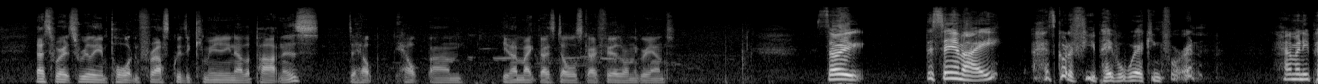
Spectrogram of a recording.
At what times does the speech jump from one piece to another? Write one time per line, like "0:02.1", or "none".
0:01.7
0:03.5

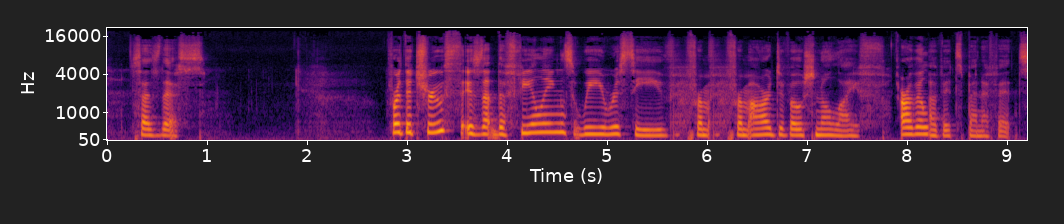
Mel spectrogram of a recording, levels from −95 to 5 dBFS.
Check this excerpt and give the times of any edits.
0:06.0
0:07.8
0:08.2

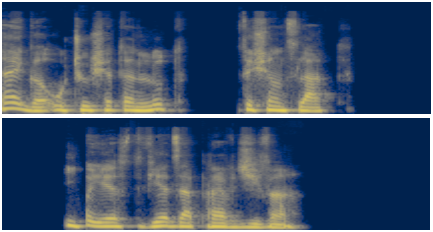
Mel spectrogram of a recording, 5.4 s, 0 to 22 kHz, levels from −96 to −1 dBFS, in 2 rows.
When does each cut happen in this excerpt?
0:01.5
0:03.2

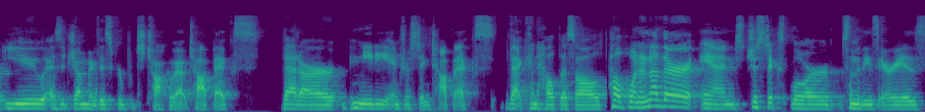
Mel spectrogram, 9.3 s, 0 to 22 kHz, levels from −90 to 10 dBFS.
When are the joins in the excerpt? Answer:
0:01.0
0:01.4
0:02.7
0:03.5
0:05.0
0:06.1

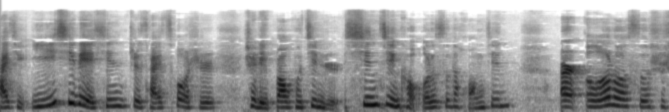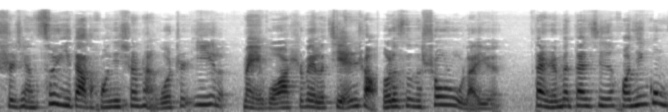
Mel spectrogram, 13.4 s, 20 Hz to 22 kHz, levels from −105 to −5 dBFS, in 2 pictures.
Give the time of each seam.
none

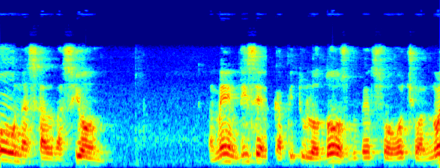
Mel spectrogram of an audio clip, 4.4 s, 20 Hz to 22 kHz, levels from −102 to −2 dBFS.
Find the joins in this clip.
0:02.6

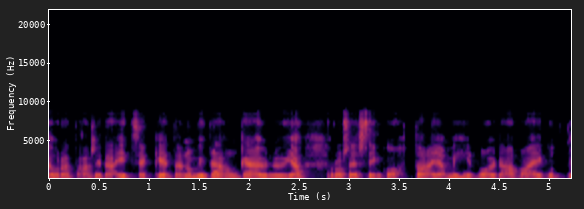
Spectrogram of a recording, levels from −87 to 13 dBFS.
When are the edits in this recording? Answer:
0:02.8

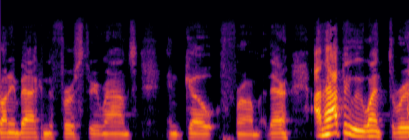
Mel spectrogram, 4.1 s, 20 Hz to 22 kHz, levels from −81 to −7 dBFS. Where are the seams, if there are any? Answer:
none

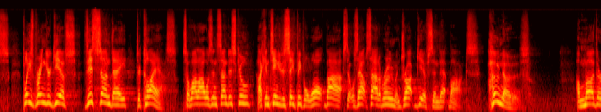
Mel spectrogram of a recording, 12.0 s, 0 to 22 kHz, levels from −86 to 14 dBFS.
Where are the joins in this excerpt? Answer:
0:01.6
0:03.6
0:05.1
0:06.9
0:07.6
0:09.7

